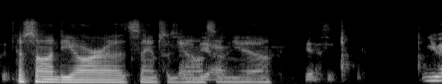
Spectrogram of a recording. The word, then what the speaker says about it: Diarra: You got Alex Caravan and Hassan Dari, is that how you pronounce it? Hassan Diarra, Samson Johnson, yeah.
